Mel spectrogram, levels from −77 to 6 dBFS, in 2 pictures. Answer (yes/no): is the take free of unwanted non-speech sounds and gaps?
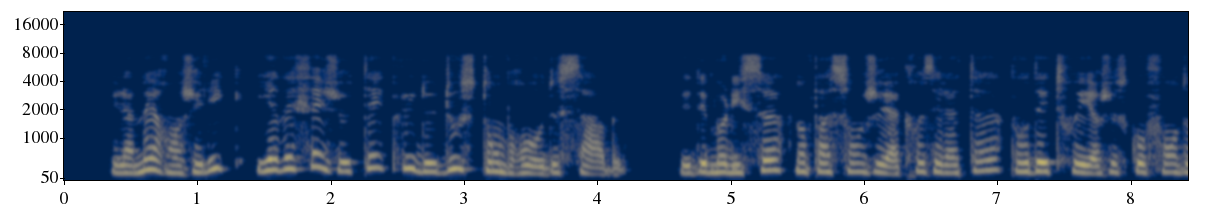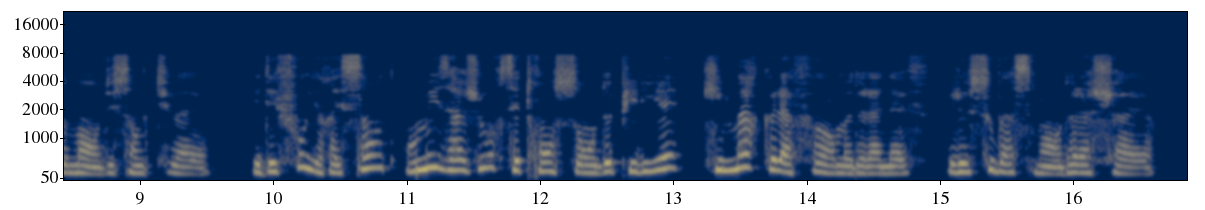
yes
